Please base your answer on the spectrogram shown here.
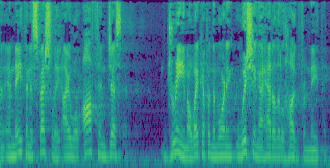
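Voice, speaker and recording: This California pastor has a fairly high, husky voice that sounds pushed and bright. He preaches in a chatty manner, citing scripture and telling lighthearted stories, in a dull-sounding recording from a large reverberant hall.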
